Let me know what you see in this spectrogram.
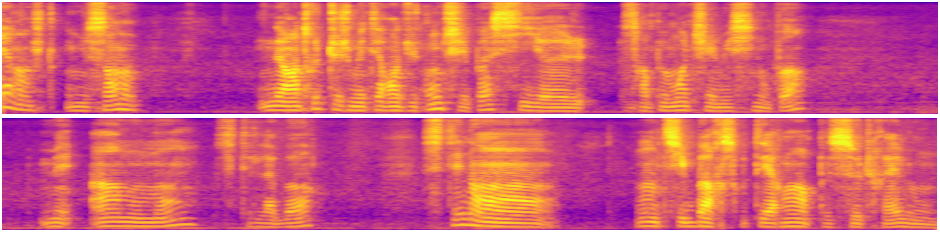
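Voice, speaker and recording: Low-voiced man rambling over gameplay. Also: husky. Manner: rambling, full of fillers, drifts into low murmurs. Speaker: gaming video creator. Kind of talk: casual gameplay commentary. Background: mouse and keyboard clicks.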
